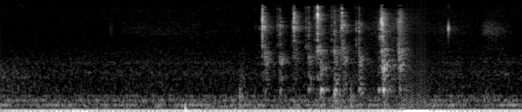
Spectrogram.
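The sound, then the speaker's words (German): A quick burst of keyboard typing as someone searches online for what Christmas pudding contains, about a dozen crisp key clicks in uneven rhythm over a steady low hum, moderately quiet, with no one talking. “Ich google mal, was da drin ist.”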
